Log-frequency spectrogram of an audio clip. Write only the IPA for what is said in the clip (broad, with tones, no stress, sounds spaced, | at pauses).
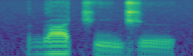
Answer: ɡ a˦ t͡ʃ ĩ˨ d͡ʒ ɨ˨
